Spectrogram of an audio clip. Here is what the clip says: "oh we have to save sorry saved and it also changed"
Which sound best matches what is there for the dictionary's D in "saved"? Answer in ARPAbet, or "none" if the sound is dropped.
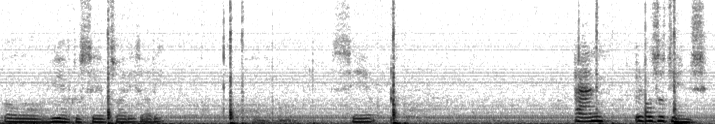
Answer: none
